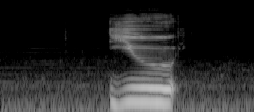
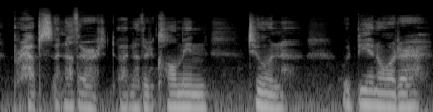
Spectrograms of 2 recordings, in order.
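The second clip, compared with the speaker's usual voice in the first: hushed and much softer, gently urging; soft whisper; 8 dB quieter than usual. Acted. Solana quietly asks the bard for a calming tune, whispered.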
